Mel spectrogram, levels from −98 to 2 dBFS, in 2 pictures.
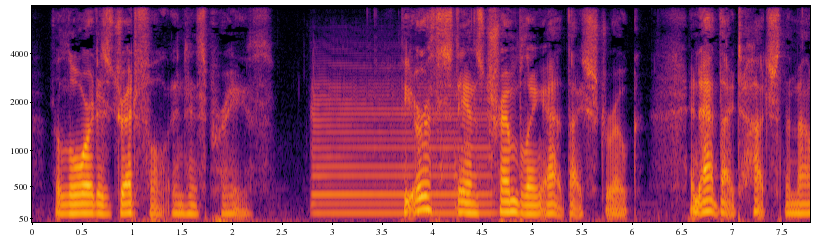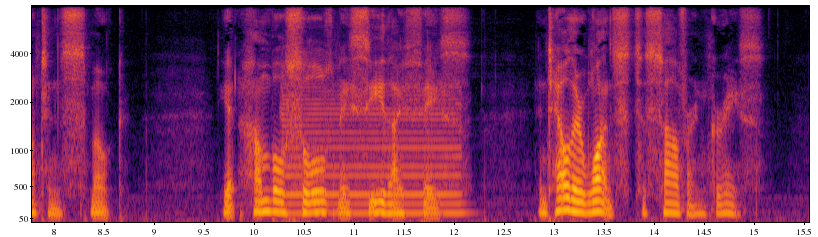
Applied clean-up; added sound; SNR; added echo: none; Wind instrument, woodwind instrument; 10 dB; none.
